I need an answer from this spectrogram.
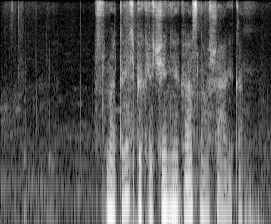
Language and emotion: Russian, sad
